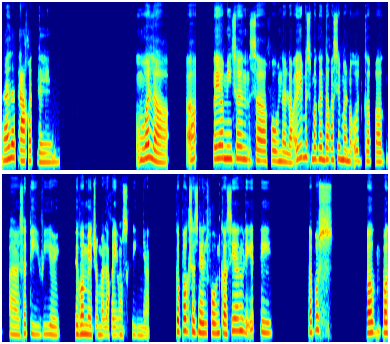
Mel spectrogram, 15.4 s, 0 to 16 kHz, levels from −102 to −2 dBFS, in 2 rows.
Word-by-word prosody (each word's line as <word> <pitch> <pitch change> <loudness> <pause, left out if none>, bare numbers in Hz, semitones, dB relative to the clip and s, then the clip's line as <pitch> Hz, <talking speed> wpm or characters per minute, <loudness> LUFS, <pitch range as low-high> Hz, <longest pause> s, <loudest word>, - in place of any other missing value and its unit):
Ah, 235 +2 +4
natakot 225 -6 +4
din. 195 0 -5 1.6
Hmm, 240 - -2
wala. 230 -10 +5 0.4
Ah - - +2 0.3
kaya 275 +2 +4
minsan 265 -2 +2
sa 220 -1 +2
phone 215 0 -2
na 200 - -1
lang. 180 -1 -1
Eh, 270 +5 +1
mas 300 -1 -2
maganda 260 -1 +1
kasi 245 +1 -2
manood 225 -2 0
kapag, 205 -2 -4 0.2
ah, 190 -2 -4
sa 180 +4 -4
TV, 195 -4 -8 0.3
eh, - - -17 0.3
'di 195 - -3
ba 200 +1 +4
medyo 185 -1 0
malaki 175 -1 -4
'yong 180 -1 -7
screen 170 0 -8
niya? - - -8 0.5
Kapag 255 0 +3
sa 250 - +4
cellphone 215 -2 +1
kasi 215 +3 +1
ang 265 0 +2
liit, 230 - -3 0.2
eh. 220 -2 -2 0.8
Tapos 275 +5 +1 0.7
'pag 225 +1 +7 0.2
'pag 225 0 +5
220 Hz, 150 wpm, -23 LUFS, 195-255 Hz, 1.6 s, pag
